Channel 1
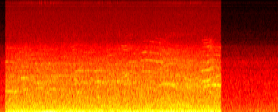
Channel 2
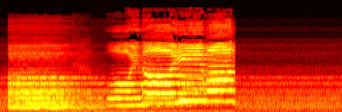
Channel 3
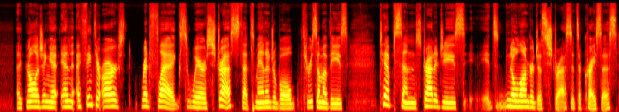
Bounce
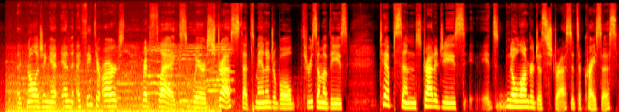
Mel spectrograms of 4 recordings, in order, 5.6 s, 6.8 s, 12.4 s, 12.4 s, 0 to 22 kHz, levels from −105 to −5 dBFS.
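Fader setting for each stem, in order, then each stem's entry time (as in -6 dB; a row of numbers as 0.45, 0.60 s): -3.5, -14.0, +2.5 dB; 0.00, 0.00, 0.00 s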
